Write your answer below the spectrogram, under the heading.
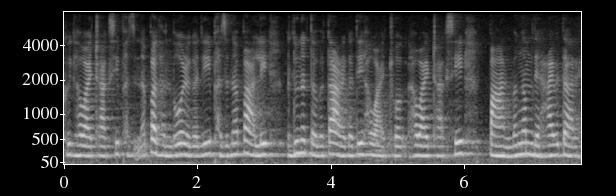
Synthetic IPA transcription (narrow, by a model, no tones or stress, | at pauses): kʰojɡiɦɐwajtɾak̚sipʰɐzɐnɐpalɐnbɐojɾɐɡɐdipʰɐzɐnɐpalːiɐdunɐtɐbɐtaɾɐɡɐdiɦɐwɦɐwajtɾak̚se | panbɐŋɐmdeɦajbɐtaɾe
